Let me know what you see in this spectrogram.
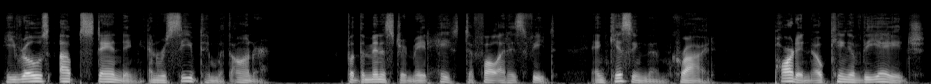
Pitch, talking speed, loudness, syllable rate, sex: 95 Hz, 185 wpm, -22 LUFS, 5.2 syllables/s, male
